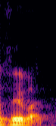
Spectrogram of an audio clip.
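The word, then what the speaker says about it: Weber: এটা ওয়েভার বলে অনেকে। এটা উচ্চারণ আসলে ভেভার।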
